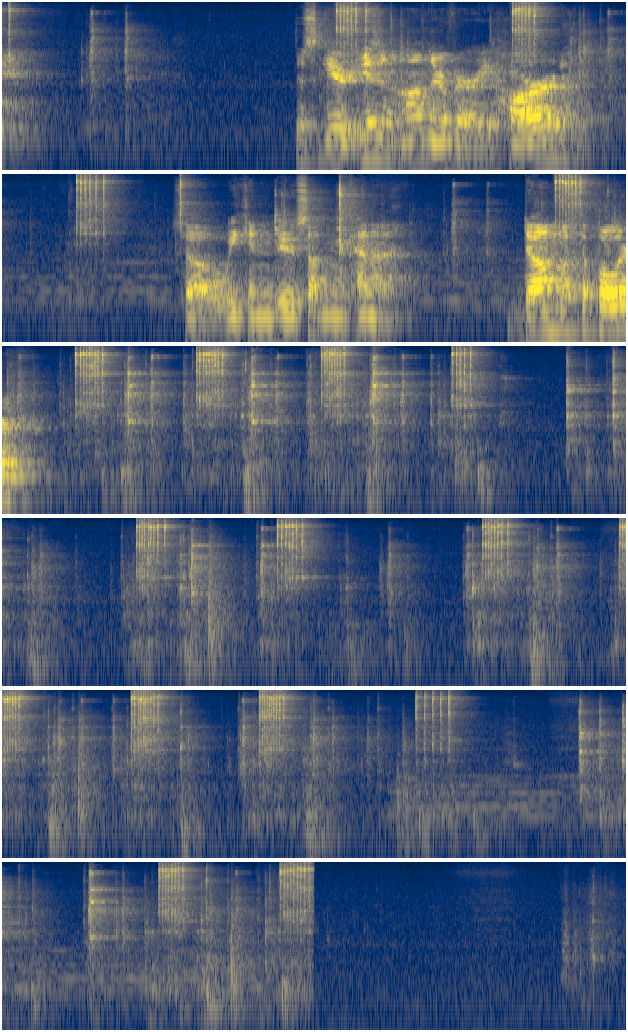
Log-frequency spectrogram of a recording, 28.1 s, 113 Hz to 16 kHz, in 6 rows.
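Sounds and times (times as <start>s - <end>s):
ratchet wrench clicking: 2.5s - 2.8s, 3.8s - 5.6s, 8.8s - 9.2s, 9.8s - 14.2s, 15.0s - 16.7s, 17.5s - 21.1s, 21.8s - 22.2s, 24.0s - 25.8s.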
